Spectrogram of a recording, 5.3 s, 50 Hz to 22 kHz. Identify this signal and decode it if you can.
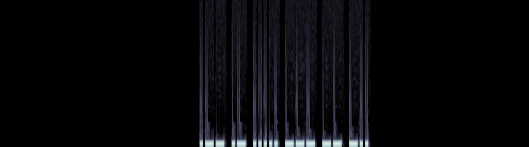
Morse code, heard as a keyed tone, about 46 wpm, 700 Hz. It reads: WA5OMD
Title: USA Call Signs - 6 Characters - 45wpm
